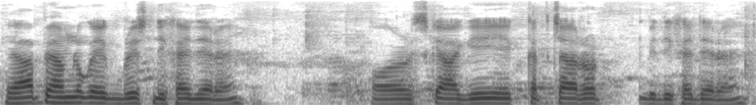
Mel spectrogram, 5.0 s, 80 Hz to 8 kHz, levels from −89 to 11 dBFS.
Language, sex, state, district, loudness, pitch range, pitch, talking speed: Hindi, male, Arunachal Pradesh, Lower Dibang Valley, -18 LUFS, 130-140 Hz, 135 Hz, 260 wpm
